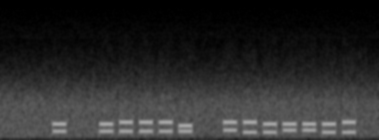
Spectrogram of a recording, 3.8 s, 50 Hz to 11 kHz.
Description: DTMF, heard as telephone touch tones, dialled by machine, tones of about 140 ms, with radio hiss. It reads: 5 56664 9328823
